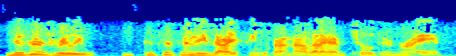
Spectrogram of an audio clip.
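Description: A woman in casual discussion, talking in an animated way with many fillers and acted-out quotes. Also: lowish voice, fast, husky. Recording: dull lo-fi recording.

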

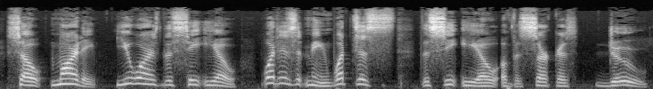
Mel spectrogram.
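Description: A woman's voice: fairly low pitch, dry recording. Blunt woman radio host, dry studio sound. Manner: blunt, short direct questions. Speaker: radio show host, interviewer. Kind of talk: casual radio interview.

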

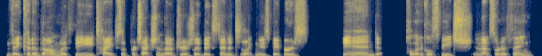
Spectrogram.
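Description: Slightly high-voiced man explaining, very dry sound. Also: no echo. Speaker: interviewed expert. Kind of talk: conversational explanation.

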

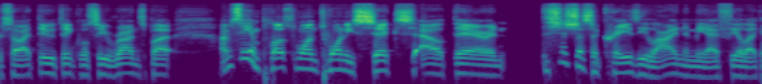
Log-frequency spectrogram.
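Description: A man's voice: medium pitch, a bit bright, clean tone, dry recording. A man co-hosting a casual sports betting talk, conversational and opinionated. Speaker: sports betting show co-host.

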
